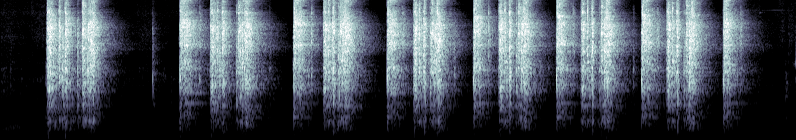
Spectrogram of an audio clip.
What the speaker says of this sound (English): This Henry rifle has a very smooth action to it.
